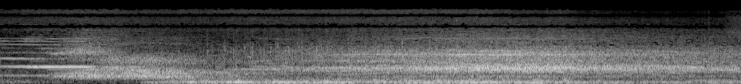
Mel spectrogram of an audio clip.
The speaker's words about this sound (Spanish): Y hoy ha sido vitoreado por más de 3.000 aficionados del Getafe. Y eso ha provocado una... Ah, bueno, este es el momento en el que salía Greenwood.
